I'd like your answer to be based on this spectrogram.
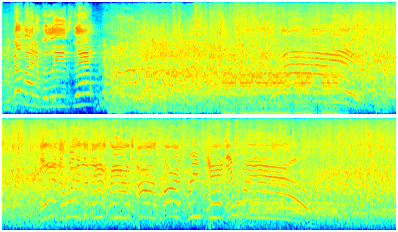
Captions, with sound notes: -Nobody believes that. [ Laughter ] [ Buzzer ] All right! And the winners of that round are Mark, Rhys, and Ismael. [ Cheers and applause ]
